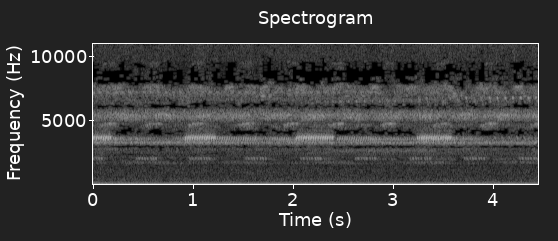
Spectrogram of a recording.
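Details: Crickets chirping in a park on an evening: dense high-pitched insect chorus with steady trilling bands, louder pulses returning roughly every second, over faint low background rumble.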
